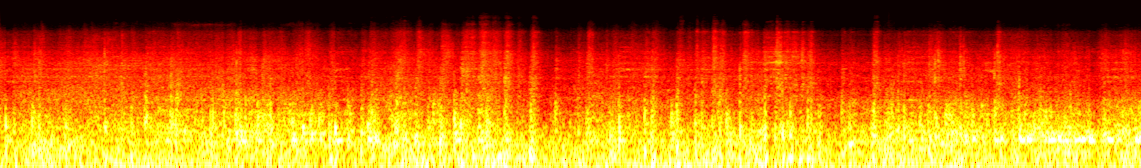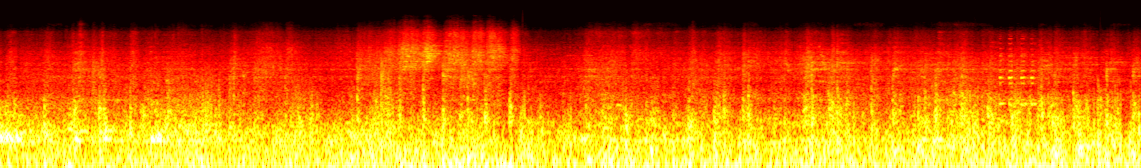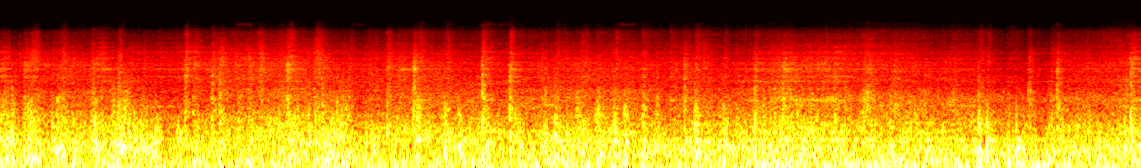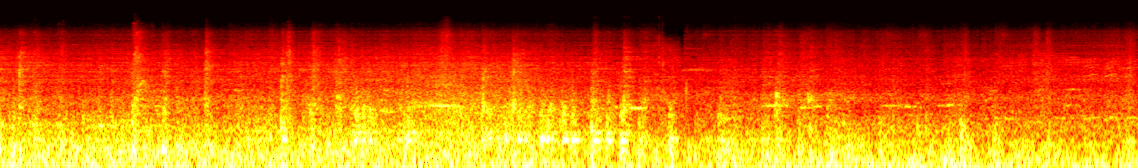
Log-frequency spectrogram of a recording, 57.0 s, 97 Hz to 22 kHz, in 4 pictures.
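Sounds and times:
clickety-clack over rail joints: 0:00.0 - 0:57.0
train wheels rumbling: 0:00.0 - 0:57.0.

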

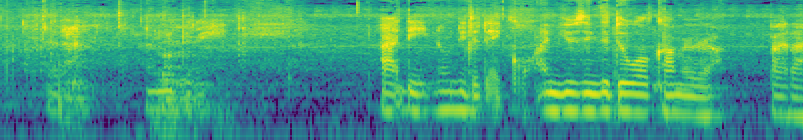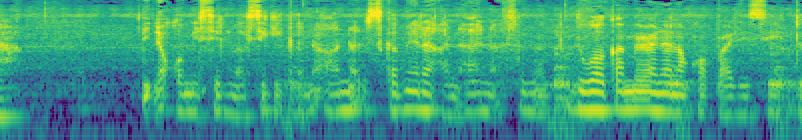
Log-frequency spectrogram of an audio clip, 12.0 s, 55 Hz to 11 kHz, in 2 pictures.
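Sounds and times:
pigs grunting: 0:00.3 - 0:01.9.

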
